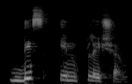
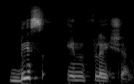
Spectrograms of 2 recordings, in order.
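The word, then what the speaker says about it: disinflation: येते आता नेक्स्ट आहे डिस इन्फ्लेशन आता शब्द काय वापरतो नीट लक्षात ठेवायचं याला म्हणतात डिस मी थोडं प्रोनन्सशन जेव्हा करतो मी थो इन्फेसाईज करतोय डिस इन्फ्लेशन काय म्हणतो डिस इन्फ्लेशन आता आपण काय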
